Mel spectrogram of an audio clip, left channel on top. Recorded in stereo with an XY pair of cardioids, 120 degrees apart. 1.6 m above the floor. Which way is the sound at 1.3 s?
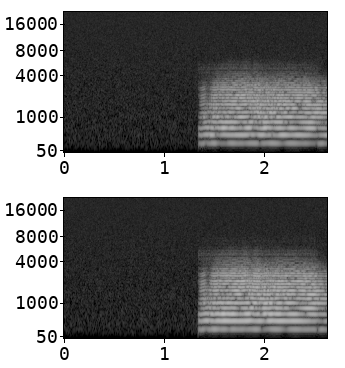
45° right.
